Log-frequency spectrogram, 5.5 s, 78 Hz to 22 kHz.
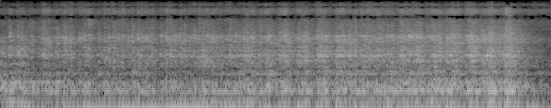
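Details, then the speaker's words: First start of an El Camino G-body with an LS swap and a Texas Speed cam: a deep, choppy, wandering V8 lope. It idles rough because it has no tune yet and is dumping a lot of fuel. "It's not idling good because it need a tune in it, but it run, baby. It run. I ain't gonna let it run too long. because it's dumping a lot of fuel by it not being tuned."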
